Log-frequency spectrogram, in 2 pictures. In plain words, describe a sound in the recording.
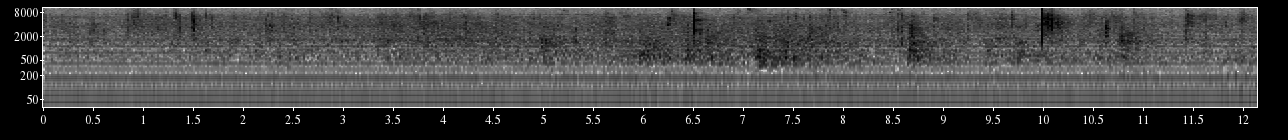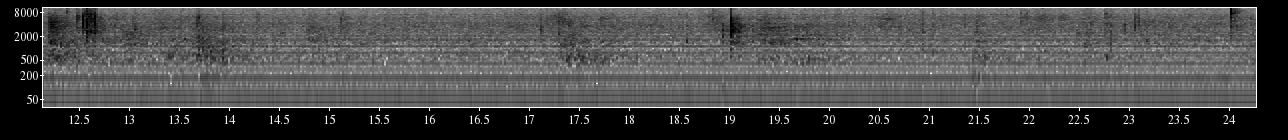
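People shuffle and move about softly in a large echoing hall.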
